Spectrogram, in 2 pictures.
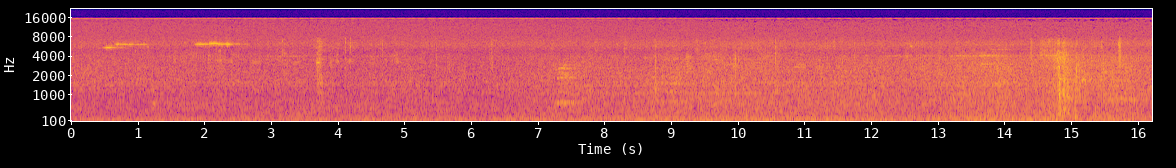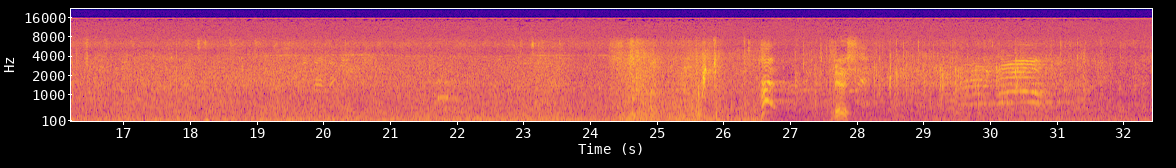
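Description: Tennis crowd murmur on an old television broadcast over a steady low hum, with a sharp knock about halfway through and a few sharp racket-on-ball knocks and brief crowd sounds during a rally near the end.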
